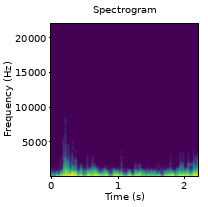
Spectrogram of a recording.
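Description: Wind buffeting the microphone in loud, rough gusts.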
